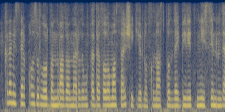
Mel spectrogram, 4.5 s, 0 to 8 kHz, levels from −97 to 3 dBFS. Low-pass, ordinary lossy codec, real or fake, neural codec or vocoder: 7.2 kHz; none; fake; codec, 16 kHz in and 24 kHz out, 0.6 kbps, FocalCodec, streaming, 2048 codes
